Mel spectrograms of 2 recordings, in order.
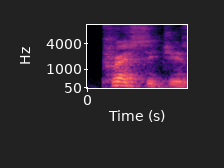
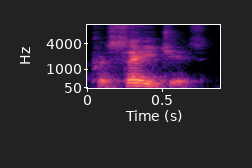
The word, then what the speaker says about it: presages: line of each paragraph pressages or presages no one can quite agree on the correct pronunciation of this these days i prefer presages because like presado in the italian it has a more melancholy ring to it but anyway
